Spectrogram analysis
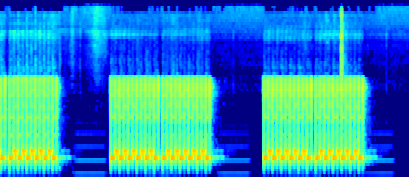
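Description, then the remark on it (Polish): An incoming phone call ringtone plays through a speaker paired with the phone, in three repeated bursts of rapid electronic trilling, each about a second long with short pauses between, fairly loud and with no one talking. The call is rejected by holding down the start button. “I ja teraz odrzuciłem to połączenie, trzymając długo przycisk startu.”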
